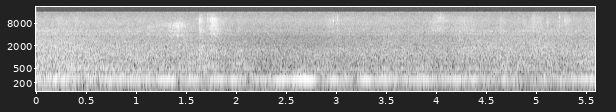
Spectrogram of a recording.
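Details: Steady low mechanical hum under faint background noise, with no animal sound.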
